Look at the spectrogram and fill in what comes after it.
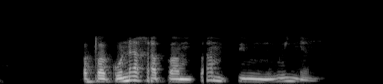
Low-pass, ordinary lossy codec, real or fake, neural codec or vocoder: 3.6 kHz; AAC, 24 kbps; real; none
